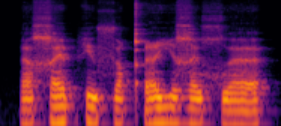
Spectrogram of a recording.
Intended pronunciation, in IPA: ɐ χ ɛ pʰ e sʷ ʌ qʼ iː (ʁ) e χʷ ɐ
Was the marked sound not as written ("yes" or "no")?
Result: no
